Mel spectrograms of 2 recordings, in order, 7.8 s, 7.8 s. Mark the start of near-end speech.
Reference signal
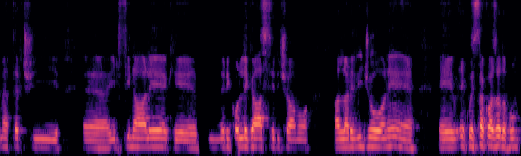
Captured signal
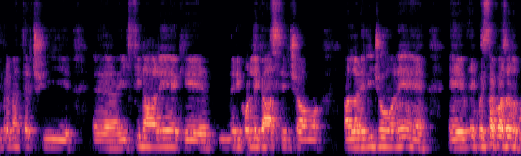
none

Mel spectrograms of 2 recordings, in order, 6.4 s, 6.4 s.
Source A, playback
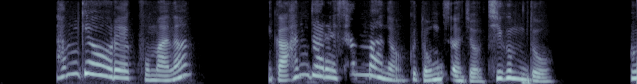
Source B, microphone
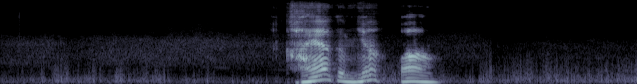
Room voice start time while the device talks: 2.8 s

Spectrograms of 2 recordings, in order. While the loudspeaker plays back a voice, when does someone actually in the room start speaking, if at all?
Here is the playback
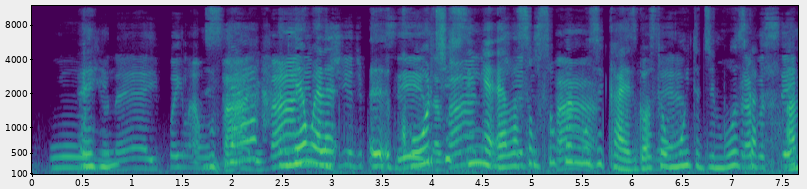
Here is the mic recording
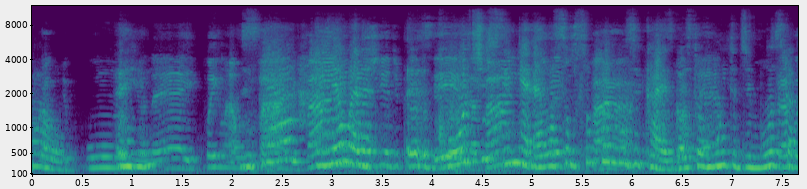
none

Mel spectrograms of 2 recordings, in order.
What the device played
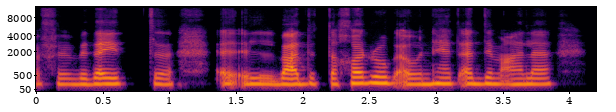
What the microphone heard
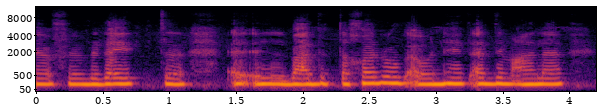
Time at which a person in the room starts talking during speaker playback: none

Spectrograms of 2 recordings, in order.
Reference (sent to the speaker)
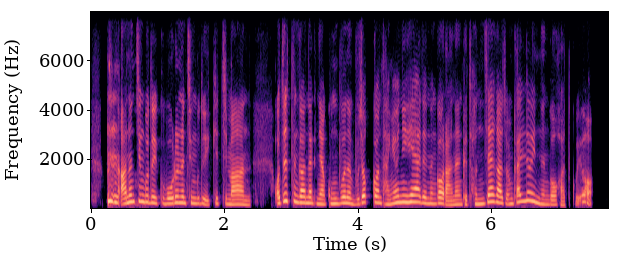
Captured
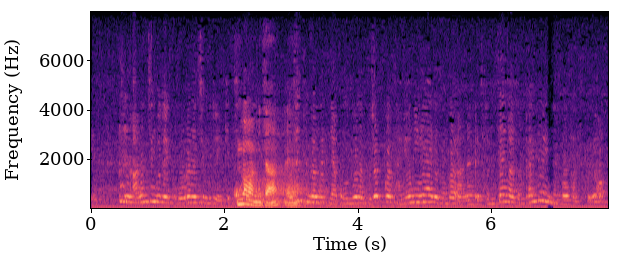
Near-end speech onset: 2.1 s

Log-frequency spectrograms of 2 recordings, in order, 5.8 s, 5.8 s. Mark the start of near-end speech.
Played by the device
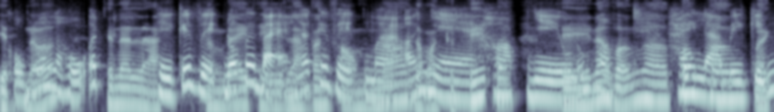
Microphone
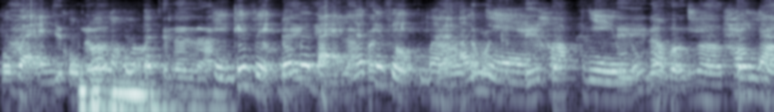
0.6 s

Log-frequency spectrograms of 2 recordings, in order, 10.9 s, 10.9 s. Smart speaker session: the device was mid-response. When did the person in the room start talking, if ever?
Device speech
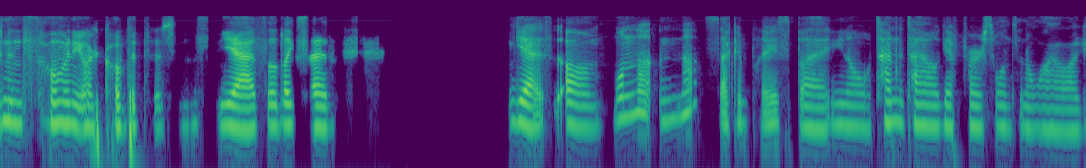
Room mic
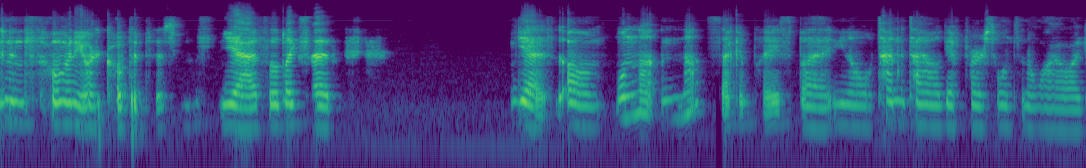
none

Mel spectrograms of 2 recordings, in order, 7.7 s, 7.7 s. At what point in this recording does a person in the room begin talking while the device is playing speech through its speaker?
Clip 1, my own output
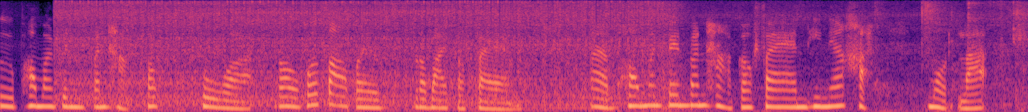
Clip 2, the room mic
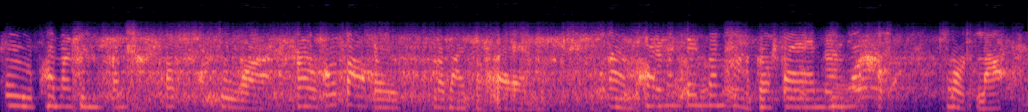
4.8 s

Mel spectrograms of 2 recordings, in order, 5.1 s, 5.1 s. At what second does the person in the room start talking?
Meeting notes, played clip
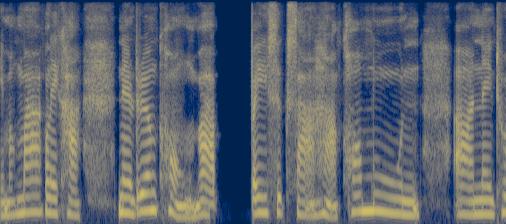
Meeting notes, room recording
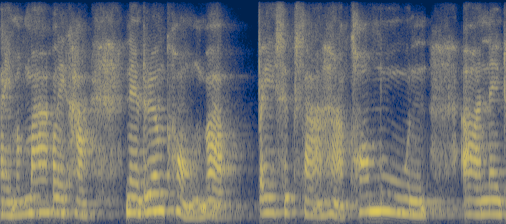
none

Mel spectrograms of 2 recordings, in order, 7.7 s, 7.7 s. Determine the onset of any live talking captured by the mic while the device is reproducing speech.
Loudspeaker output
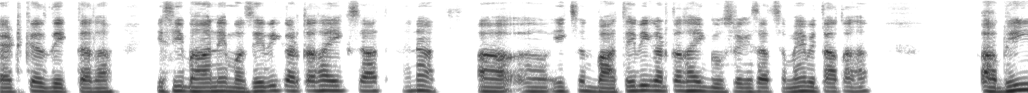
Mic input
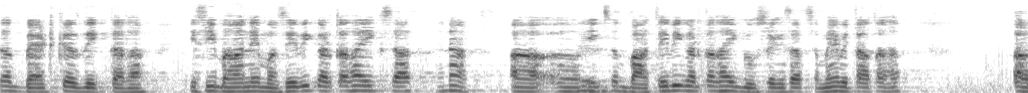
4.3 s

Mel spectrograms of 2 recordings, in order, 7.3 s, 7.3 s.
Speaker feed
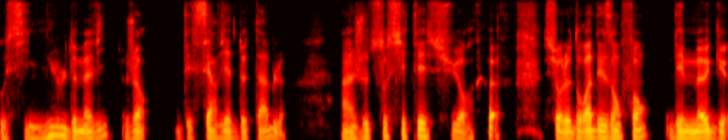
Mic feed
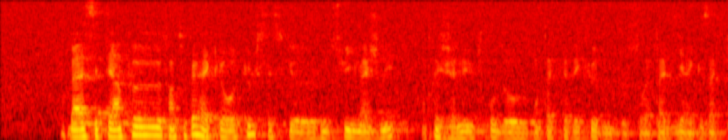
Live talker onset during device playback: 0.7 s

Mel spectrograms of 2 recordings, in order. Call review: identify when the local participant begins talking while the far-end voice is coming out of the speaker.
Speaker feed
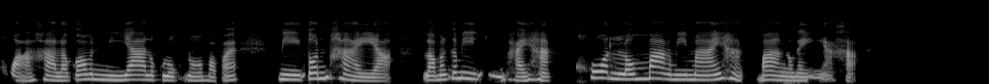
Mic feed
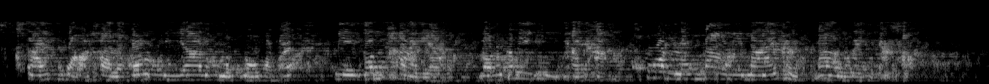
none

